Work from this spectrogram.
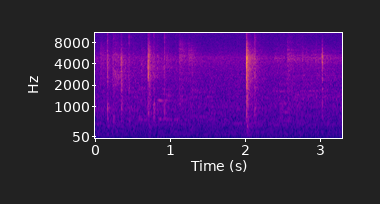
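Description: A few sparse keystrokes on a computer keyboard while entering a layer name, quiet separate clicks with one sharper tap near the middle, no voices.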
